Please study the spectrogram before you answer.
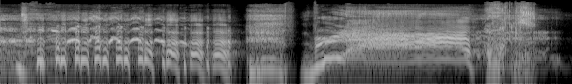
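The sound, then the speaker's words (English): A film creature's loud scream, not a hiss, growl or yelp: a run of rapid, warbling squealing cries, then a long sustained shriek with a rough, harsh edge that cuts off abruptly, followed by a brief final screech. “It's not a growl. It's not a yelp. It's like a like this animal is screaming at you.”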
